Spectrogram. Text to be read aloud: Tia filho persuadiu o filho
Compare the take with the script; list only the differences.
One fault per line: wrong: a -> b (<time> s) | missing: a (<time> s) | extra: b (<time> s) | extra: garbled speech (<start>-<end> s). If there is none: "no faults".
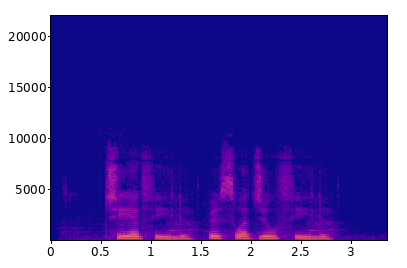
no faults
